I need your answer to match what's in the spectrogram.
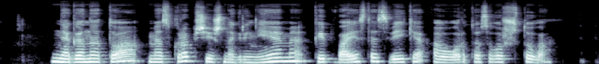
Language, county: Lithuanian, Kaunas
